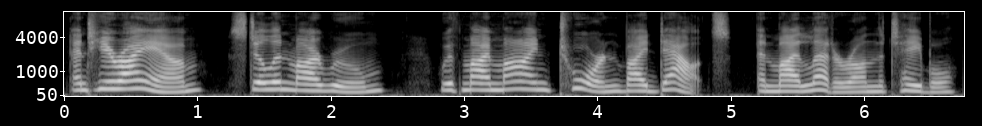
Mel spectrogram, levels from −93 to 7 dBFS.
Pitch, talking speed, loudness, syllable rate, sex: 240 Hz, 180 wpm, -18 LUFS, 3.9 syllables/s, female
